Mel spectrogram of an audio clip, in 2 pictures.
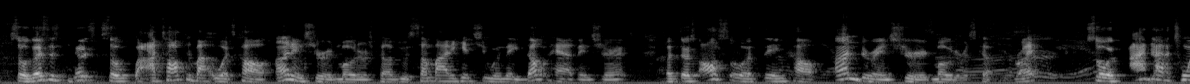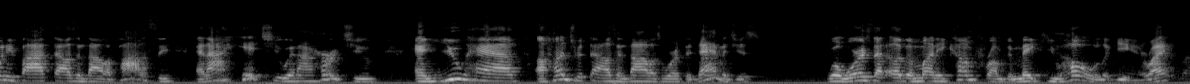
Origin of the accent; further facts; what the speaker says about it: Texas, United States; now in St. Louis, United States; I'm born and raised in Texas.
